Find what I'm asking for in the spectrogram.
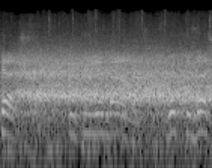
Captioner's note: cheering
